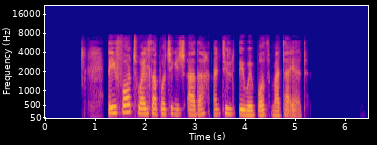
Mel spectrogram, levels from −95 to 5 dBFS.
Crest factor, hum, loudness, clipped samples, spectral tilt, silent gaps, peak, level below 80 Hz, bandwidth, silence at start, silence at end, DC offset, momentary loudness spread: 18 dB; none; -18 LUFS; under 0.1%; -5 dB/octave; 1.18-1.25 s, 3.83-3.87 s; -2 dBFS; -60 dBFS; 7.6 kHz; 0.75 s; 1.25 s; under 0.1%; 14 LU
